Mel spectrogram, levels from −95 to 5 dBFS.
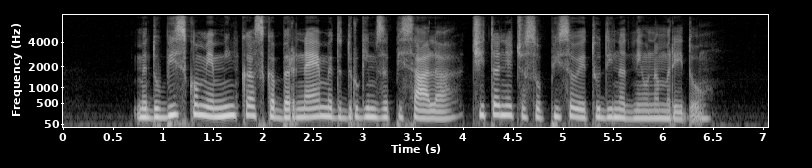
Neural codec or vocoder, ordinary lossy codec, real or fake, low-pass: none; none; real; none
